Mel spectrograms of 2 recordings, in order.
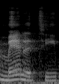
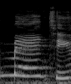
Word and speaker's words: Manti: Not Manatee, but Manti or Monty or whatever Manti. Let's try to pronounce his name right.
